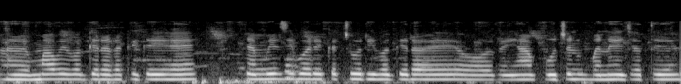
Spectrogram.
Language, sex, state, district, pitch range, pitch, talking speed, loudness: Hindi, female, Rajasthan, Bikaner, 225-235 Hz, 230 Hz, 140 wpm, -14 LUFS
